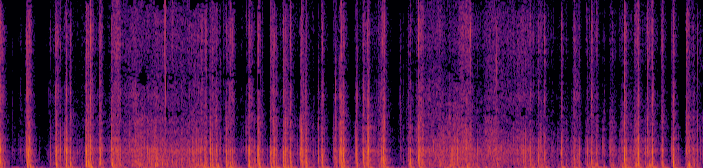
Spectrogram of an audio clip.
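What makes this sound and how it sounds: A dark leather jacket is bunched in the hands while long red nails grip and scratch the soft leather. Quick, crackly squeaks and rustling scratches come in a dense, uneven run of short bursts with a low, soft background between them.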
